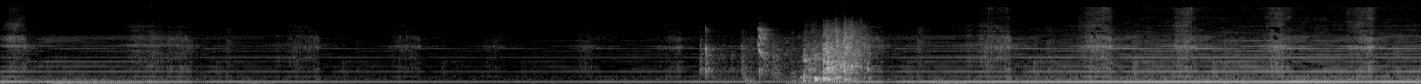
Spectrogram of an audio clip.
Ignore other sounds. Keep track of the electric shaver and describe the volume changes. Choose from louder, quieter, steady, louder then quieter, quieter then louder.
quieter then louder.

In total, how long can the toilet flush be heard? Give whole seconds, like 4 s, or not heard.
2 s.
